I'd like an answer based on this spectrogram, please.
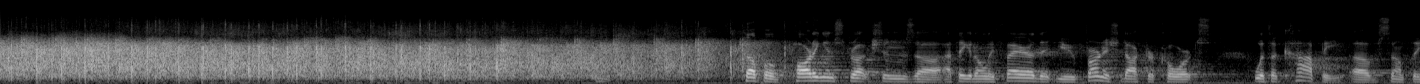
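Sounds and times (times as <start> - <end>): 
audience applause: 0.0 - 7.9
speech: 7.4 - 14.1.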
